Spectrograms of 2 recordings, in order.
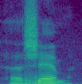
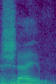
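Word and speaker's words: Sain: Rob as and Peter sham sham I'm sorry he told me how to pronounce his name s a i n that's Peter shame and uh it was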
